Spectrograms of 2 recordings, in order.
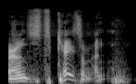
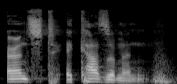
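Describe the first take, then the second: First: The name is said with an Australian accent. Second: The name is said with a German accent. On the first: "And then I went Australian, and it was more like" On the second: "And then I put it on Deutsch or Dutch, and I also heard Moltmann say"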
